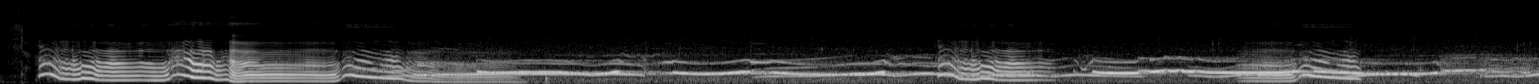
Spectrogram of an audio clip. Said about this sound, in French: Et un autre loup, euh, le même loup qui ferait euh, l'effet beau geste, ça serait beaucoup moins plat, ça ferait quelque chose comme ça.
